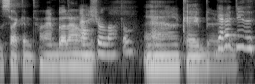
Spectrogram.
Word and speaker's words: axolotl: Do you know we've all been saying axolotl the wrong way? What's the real way? Axolotl.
